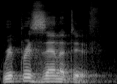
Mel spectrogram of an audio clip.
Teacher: A palavra representative, você pode pronunciar representative, pronunciando esse T, ou omitir esse T que vem logo depois do N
